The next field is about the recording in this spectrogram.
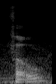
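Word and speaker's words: phở: un petit bol de faux fa ouais ça se prononce fa donc le le petit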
